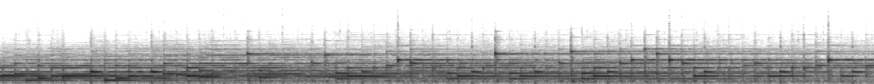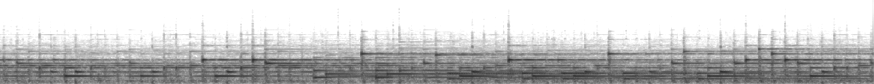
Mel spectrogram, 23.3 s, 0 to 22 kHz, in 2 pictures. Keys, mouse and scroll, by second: 0.2-1.2 scroll up 1, 1.2-2.2 scroll down 1, 2.2 g, 10.9 click, 10.9-11.3 scroll down 1, 19.3 click, 20.3 click, 21.1 scroll down 1, 21.3-23.3 middle drag.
